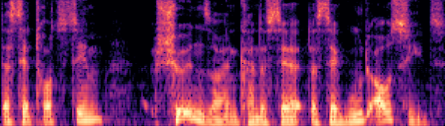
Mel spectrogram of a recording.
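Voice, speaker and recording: An ordinary speaking voice moves at a moderate pace with lively intonation against a quiet background. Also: man. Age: 50s. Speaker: TV interviewer. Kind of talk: interview.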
